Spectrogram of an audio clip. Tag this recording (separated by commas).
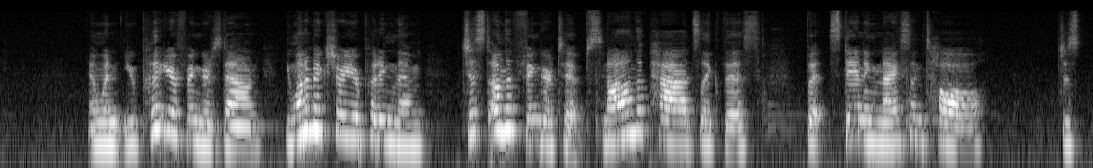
Speech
